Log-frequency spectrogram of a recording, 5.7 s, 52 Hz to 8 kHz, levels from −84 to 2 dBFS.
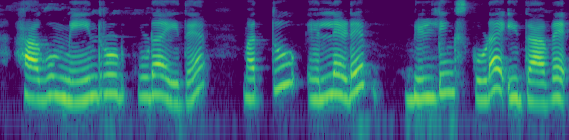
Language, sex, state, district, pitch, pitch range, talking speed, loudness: Kannada, female, Karnataka, Bangalore, 255 Hz, 230-290 Hz, 105 wpm, -19 LUFS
